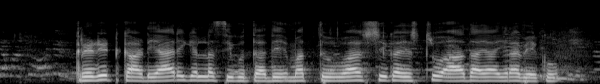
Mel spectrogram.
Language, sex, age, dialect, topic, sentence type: Kannada, male, 18-24, Coastal/Dakshin, banking, question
